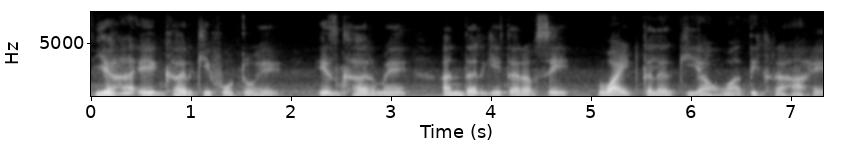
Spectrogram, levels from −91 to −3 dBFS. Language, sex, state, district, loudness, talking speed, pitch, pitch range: Hindi, female, Madhya Pradesh, Dhar, -21 LUFS, 165 wpm, 195 Hz, 180-210 Hz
